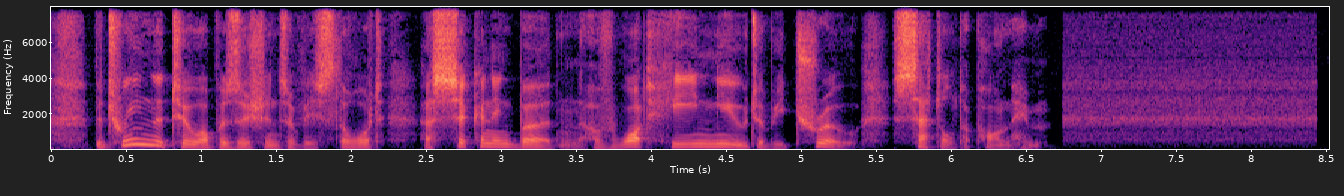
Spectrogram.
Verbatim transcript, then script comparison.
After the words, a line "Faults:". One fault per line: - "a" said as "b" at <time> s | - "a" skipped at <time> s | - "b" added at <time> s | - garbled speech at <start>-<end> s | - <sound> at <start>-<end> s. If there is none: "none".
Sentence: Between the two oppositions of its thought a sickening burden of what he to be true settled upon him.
Between the two oppositions of his thought a sickening burden of what he knew to be true settled upon him.
Faults:
- "its" said as "his" at 1.7 s
- "knew" added at 4.3 s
